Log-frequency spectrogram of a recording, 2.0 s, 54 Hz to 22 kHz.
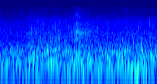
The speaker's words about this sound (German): in einer Badelandschaft mit mehr als 2000 Quadratmetern Wasserfläche, 13 verschiedene Saunen, 83 Millionen Euro wurden in diese Hotel- und Thermenanlage investiert und wir hören neben dem Rauschen des Wassers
